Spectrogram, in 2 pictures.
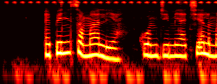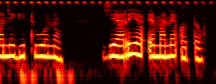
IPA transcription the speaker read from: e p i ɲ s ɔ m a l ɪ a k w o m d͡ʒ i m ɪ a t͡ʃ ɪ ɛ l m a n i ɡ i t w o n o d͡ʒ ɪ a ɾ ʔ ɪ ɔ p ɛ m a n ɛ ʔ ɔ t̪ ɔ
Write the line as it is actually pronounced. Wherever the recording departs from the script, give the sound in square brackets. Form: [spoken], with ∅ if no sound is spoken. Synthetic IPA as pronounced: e p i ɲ s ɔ m a l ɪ a k w o m d͡ʒ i m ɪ a t͡ʃ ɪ ɛ l m a n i ɡ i t w o n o d͡ʒ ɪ a ɾ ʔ ɪ ɔ [ʔ] ɛ m a n ɛ ʔ ɔ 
